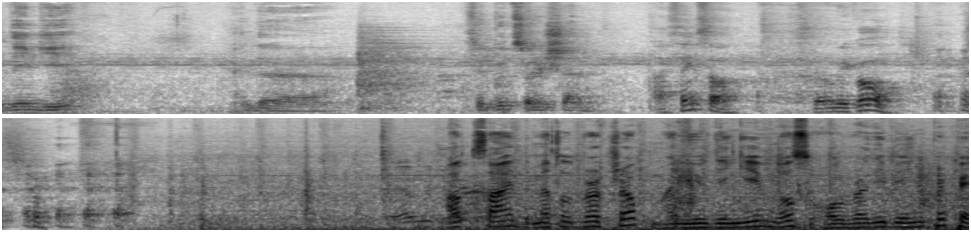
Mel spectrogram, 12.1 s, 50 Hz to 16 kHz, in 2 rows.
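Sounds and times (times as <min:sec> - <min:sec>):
low machinery rumble: 0:06.9 - 0:12.0.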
